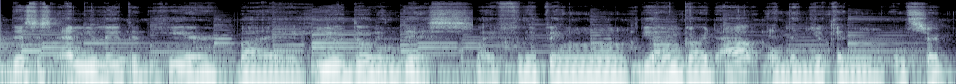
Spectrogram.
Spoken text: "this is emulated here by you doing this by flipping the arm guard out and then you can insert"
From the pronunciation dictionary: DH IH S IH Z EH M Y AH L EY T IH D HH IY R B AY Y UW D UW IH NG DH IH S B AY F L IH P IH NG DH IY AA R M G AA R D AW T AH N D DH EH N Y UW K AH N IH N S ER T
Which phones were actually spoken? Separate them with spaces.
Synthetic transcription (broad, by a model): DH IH S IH S EH M Y AH L EY T IH D HH IY R B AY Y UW D UW IH NG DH IH S B AY F L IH P IH NG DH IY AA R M G AA R D AW T AH N D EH N Y UW K AH N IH N S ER T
